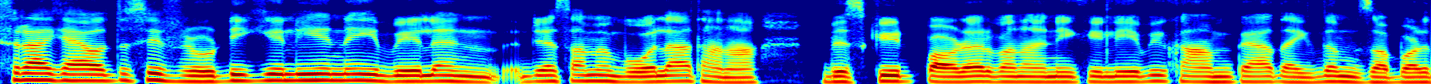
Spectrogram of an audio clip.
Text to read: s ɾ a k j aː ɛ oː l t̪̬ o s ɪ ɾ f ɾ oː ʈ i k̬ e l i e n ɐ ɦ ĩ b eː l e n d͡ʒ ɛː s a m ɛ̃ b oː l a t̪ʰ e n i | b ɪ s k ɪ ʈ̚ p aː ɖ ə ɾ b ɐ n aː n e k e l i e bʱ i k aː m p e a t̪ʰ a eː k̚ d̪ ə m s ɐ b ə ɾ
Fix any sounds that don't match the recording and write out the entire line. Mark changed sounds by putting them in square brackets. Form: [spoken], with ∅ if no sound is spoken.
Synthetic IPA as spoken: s ɾ a k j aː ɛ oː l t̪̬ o s ɪ ɾ f ɾ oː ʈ i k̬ e l i e n ɐ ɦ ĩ b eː l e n d͡ʒ ɛː s a m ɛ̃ b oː l a t̪ʰ [a] n [a] | b ɪ s k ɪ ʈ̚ p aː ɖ ə ɾ b ɐ n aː n e k e l i e bʱ i k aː m p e a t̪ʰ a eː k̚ d̪ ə m [z] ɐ b ə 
